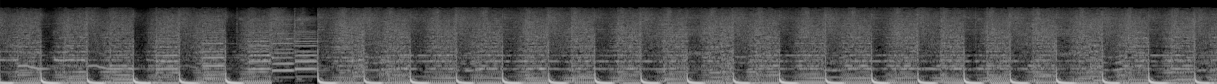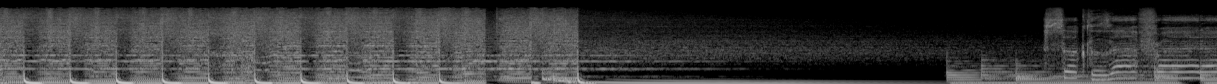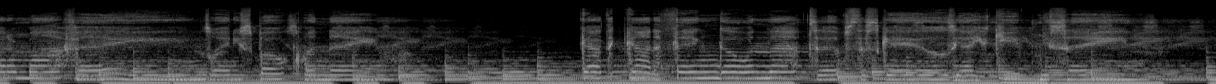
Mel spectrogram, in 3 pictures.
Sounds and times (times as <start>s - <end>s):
Music: 0.0s - 36.5s.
